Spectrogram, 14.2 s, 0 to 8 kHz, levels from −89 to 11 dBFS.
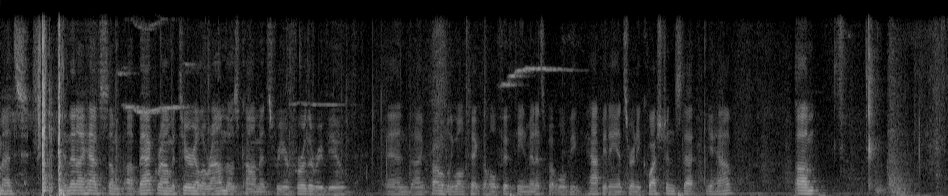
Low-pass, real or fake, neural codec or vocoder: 7.2 kHz; real; none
